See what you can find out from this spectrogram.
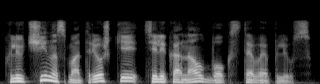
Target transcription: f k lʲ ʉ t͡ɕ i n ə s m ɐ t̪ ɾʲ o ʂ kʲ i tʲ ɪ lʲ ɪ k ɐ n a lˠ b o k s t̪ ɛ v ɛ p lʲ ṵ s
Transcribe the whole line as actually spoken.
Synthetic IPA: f k lʲ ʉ t͡ɕ i n ə s m ɐ t̪ ɾʲ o ʂ kʲ ɪ tʲ ɪ lʲ ɪ k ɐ n a lˠ b o k s t̪ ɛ v ɛ p lʲ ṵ s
